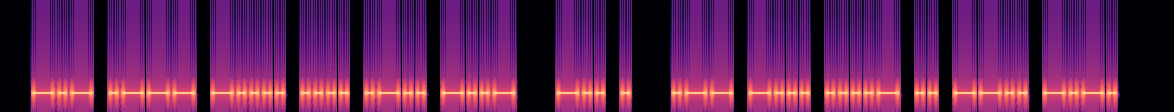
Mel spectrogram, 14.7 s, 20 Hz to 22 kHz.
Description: Morse code, heard as a keyed tone, about 15 wpm, 700 Hz. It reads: KJ6HLX DE WB4IZC
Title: USA Callsign DE Callsign - 6 Characters - 15wpm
